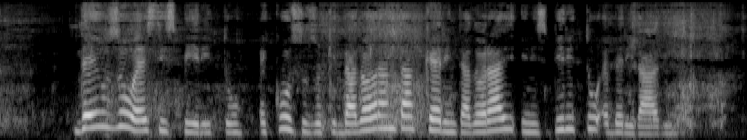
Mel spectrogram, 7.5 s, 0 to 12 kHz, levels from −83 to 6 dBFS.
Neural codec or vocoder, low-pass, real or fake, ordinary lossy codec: none; 10.8 kHz; real; Opus, 64 kbps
